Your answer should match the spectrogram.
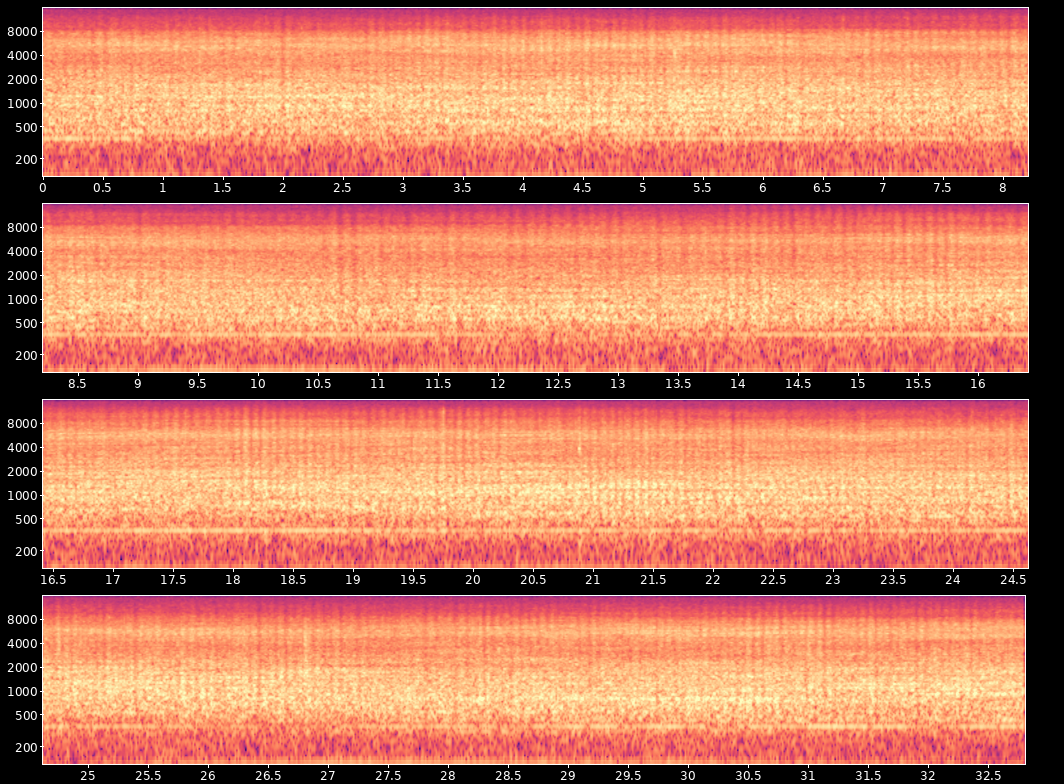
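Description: Mesmergraph magnetic sand drawing machine running: its gear-driven turntable turning under the table while steel balls roll through fine aluminum oxide powder. The result is a steady mechanical whir and hiss with a constant hum.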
